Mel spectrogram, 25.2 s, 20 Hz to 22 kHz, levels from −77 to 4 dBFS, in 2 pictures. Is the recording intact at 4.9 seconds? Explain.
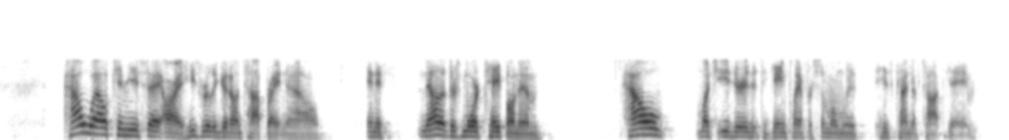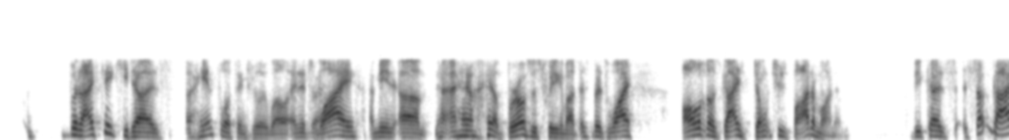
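No. At 4.9 seconds, as throughout, the speech sounds rough, synthetic and dull, with nothing above 4 kHz, the sound of the G.729 codec rebuilding speech from a vocal tract filter and sparse pulses, which fits an 8 kbit/s stream.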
